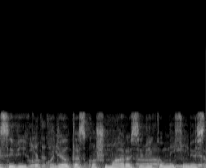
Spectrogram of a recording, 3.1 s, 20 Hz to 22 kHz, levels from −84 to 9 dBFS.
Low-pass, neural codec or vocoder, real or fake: 7.2 kHz; codec, 16 kHz, 16 kbps, FunCodec, trained on LibriTTS, 50 frames a second; fake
